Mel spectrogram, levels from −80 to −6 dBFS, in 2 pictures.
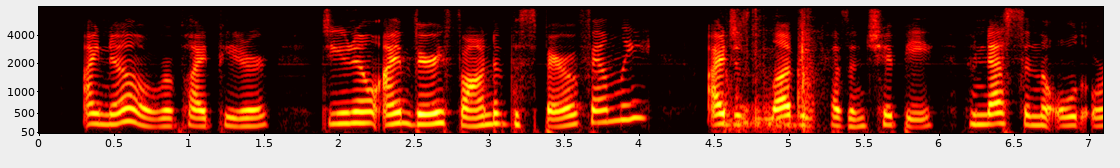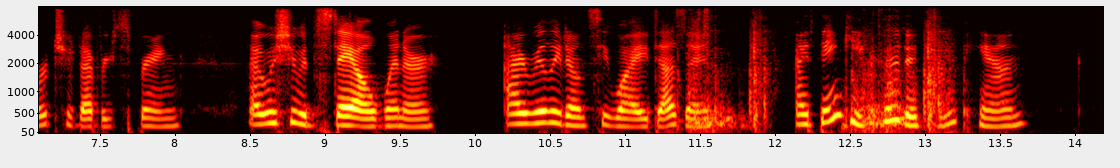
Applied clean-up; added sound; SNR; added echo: neural mask model RNNoise.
